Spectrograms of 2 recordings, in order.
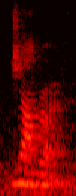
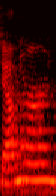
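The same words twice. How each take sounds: First: It is pronounced the way the original foreign word sounds. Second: It is pronounced in an anglicized way. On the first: The speaker calls it right. "it's a foreign word, so we should say it just like it is" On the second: The speaker calls it wrong. "we tend to kind of say it's like genre"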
